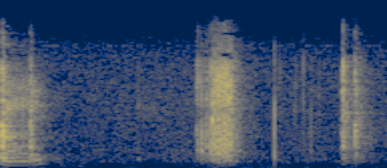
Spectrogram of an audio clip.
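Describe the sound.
Playing cards are shuffled for a tarot reading, heard over a telephone line. There are a few short, papery riffling bursts with pauses between them, fairly faint and with no talk over them.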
